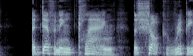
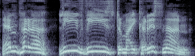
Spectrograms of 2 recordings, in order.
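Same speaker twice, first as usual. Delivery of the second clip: much higher, louder call; 12 semitones higher, 4 dB louder than usual. A narrator's reading. Hanan Mossag urging the Emperor to step back, called out loud. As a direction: call across the battlefield to the Emperor. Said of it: "Hanan Mossag called".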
